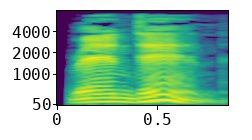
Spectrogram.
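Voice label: "randan", British English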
